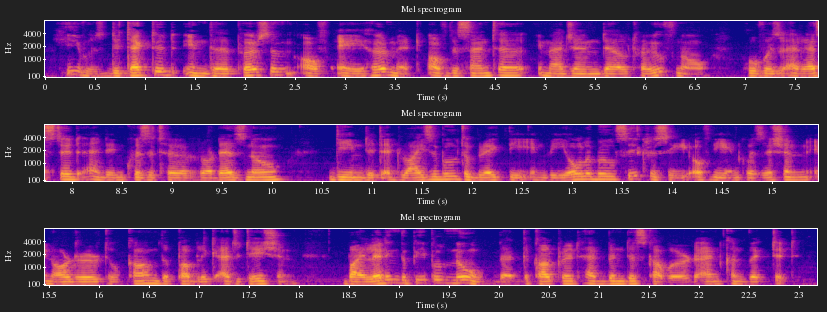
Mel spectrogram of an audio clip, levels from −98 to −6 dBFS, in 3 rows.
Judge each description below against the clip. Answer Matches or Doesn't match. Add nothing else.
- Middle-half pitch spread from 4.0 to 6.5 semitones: Doesn't match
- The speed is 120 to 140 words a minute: Matches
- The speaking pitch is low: Matches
